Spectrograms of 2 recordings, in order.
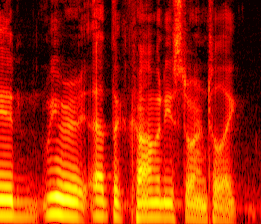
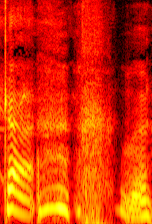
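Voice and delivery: high-pitched vocal gunfire sound effect. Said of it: "You're like".

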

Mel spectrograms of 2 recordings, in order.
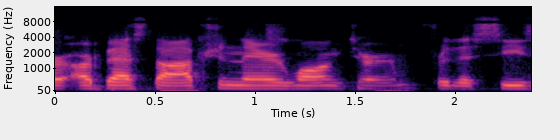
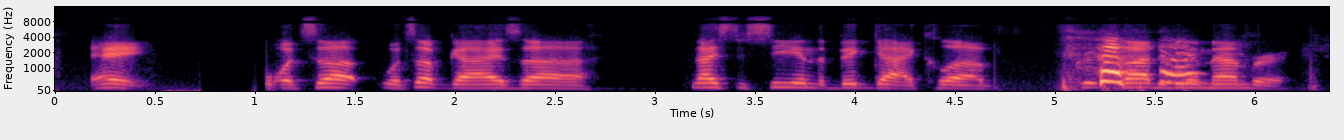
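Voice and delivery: loud, chest-puffing, puffed-up big-guy swagger; 2 semitones higher, 5 dB louder than usual. Retelling what a teammate said in the weight room: imitating a chest-puffing teammate. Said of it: "he's a big, uh, chest puffer".

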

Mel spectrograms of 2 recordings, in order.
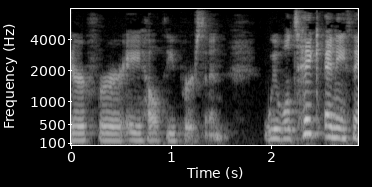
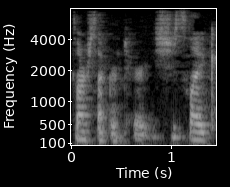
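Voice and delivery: plain

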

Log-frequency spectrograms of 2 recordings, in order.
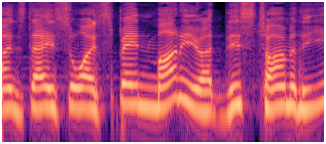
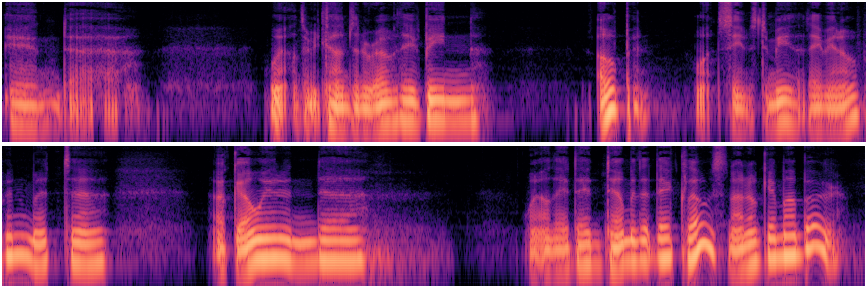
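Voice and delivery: smooth radio announcer voice, lower, quieter; 8 semitones lower, 8 dB quieter than usual. Speaker redoes his show intro the way he wishes he had, Smooth FM announcer voice. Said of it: "like one of those announcers on like Smooth FM".

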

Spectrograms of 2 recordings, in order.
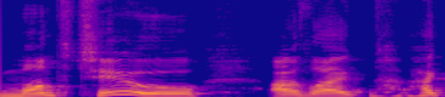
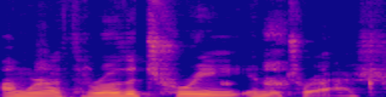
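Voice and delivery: low, quiet, scary, close-up menacing voice; 5 semitones lower, 5 dB quieter than usual. Retelling threatening a screaming child up close: retelling own quiet, scary threat. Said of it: "So I got quiet and scary".

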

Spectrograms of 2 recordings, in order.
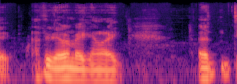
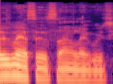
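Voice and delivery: usual speaking voice

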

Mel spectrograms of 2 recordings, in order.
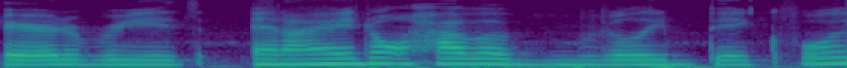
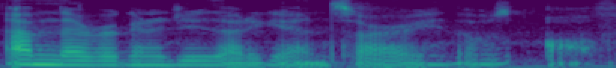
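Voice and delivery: plain

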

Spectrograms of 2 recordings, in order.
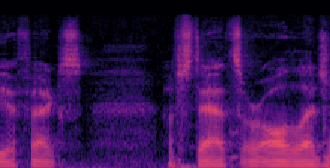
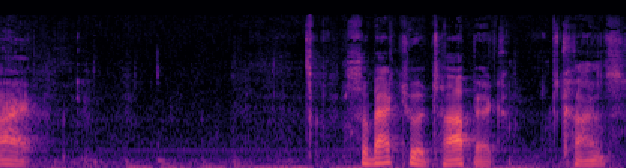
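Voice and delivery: speaking while eating, mouth full; 3 semitones higher than usual. Eating into the mic, the speaker steers back to the topic; talking with mouth full. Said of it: "Sorry, I'm eating in the mic".

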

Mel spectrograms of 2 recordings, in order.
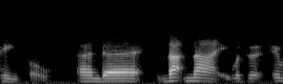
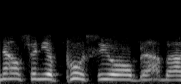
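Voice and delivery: mock high, jeering heckler's yell; 8 semitones higher than usual. Retelling a ringside fan's insult: imitating someone shouting. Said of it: "he's shouting".

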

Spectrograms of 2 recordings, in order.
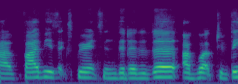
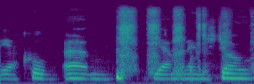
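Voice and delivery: faked low, flirty voice, trying to sound cute; 3 semitones lower, 6 dB quieter than usual. Retelling a guy's chat-up line: imitating a put-on deep voice. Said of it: "put on, like, their deep voice".

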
